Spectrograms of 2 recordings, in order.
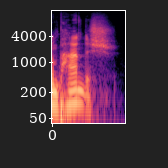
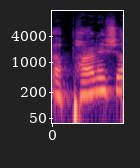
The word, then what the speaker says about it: Upanishads: The Upandish is a book you've dabbled in before. Is that correct? The Upanishads.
